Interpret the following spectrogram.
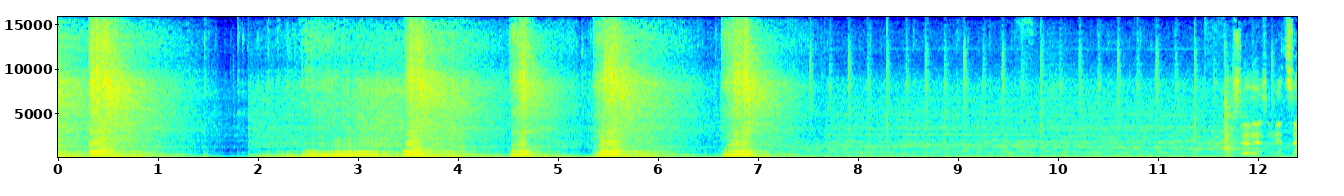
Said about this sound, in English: When you put a titanium exhaust on a Honda engine,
